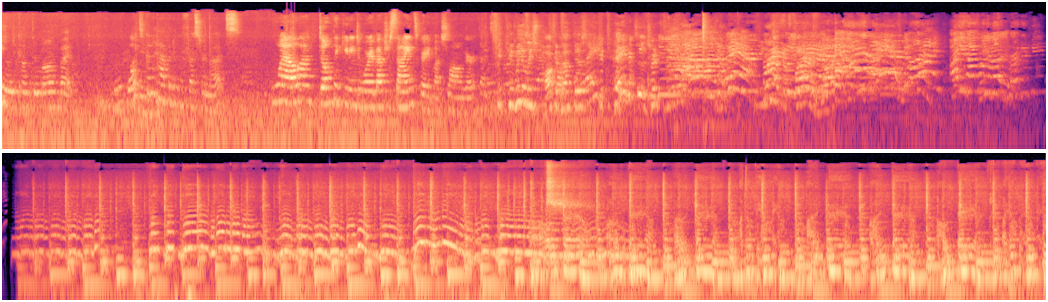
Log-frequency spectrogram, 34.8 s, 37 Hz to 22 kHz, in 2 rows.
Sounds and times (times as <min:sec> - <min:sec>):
Swing music: 0:17.6 - 0:34.8.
